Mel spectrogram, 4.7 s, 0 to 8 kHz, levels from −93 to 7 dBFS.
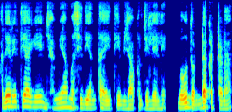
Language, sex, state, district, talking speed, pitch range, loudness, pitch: Kannada, male, Karnataka, Bijapur, 140 wpm, 105-135 Hz, -26 LUFS, 115 Hz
